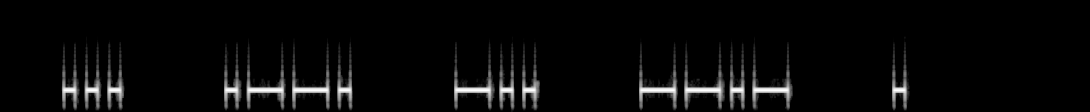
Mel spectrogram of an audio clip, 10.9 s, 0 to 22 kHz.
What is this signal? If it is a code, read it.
Morse code, heard as a keyed tone, about 10 wpm, spaced as for 6 wpm, 800 Hz. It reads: SPDQE
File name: LEZIONI / 6 PKX0 / 6 P ws 10wpm 3751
